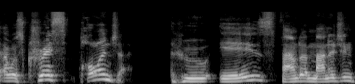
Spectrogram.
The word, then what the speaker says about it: Pollinger: Your last name is pronounced Pollinger or Pollinger? It is Pollinger.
